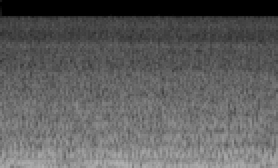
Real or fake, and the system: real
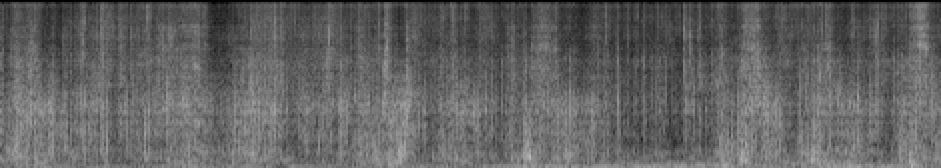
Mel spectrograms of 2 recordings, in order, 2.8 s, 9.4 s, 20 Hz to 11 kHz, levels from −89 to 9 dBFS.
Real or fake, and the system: fake, vocoder, WaveNeXt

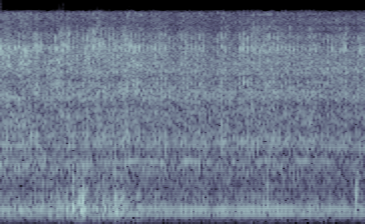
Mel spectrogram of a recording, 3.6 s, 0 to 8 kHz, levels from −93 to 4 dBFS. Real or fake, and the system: real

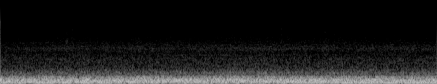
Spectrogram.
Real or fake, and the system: fake, vocoder, BigVGAN v2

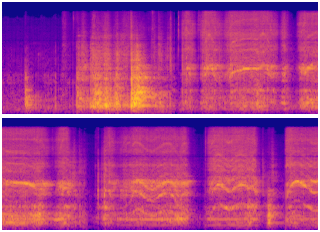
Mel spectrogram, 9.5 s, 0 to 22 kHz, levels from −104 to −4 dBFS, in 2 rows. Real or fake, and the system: fake, vocoder, BigVGAN v2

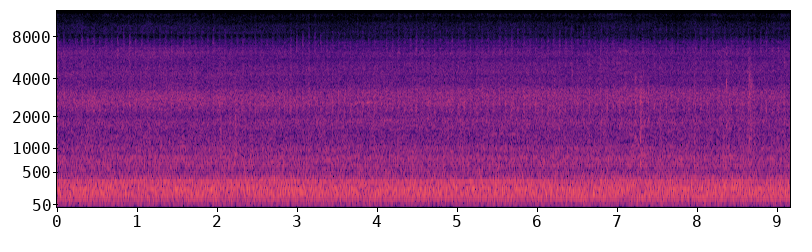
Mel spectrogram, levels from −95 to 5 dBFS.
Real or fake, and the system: fake, vocoder, BigVGAN v2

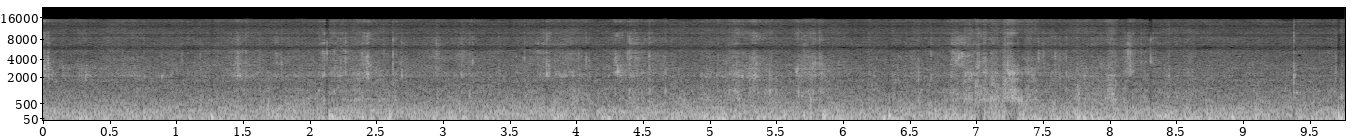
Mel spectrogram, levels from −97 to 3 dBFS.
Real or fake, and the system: fake, codec, DAC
